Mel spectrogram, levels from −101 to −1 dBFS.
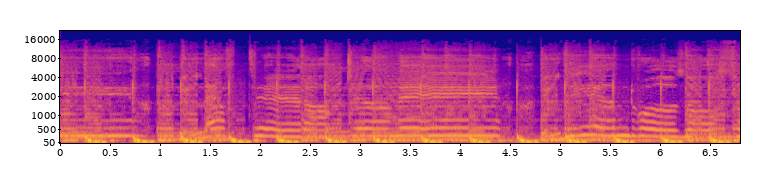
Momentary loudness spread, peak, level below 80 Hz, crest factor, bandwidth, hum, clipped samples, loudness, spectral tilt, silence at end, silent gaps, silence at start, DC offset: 3 LU; -6 dBFS; -26 dBFS; 14 dB; 13.5 kHz; none; under 0.1%; -22 LUFS; -6 dB/octave; 0 s; none; 0 s; under 0.1%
